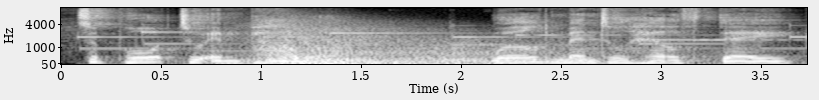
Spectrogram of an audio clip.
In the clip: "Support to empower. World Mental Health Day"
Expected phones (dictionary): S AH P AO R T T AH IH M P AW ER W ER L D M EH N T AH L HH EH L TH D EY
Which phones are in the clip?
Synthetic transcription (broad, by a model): S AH P AO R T T AH IH M P AW ER W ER L D M EH N T AH L HH EH L TH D EY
